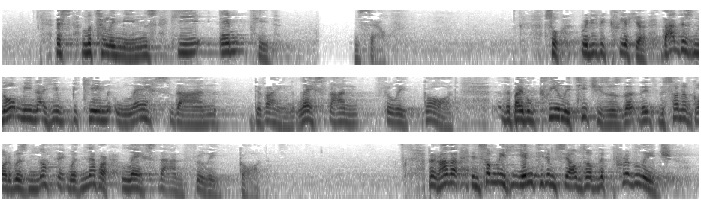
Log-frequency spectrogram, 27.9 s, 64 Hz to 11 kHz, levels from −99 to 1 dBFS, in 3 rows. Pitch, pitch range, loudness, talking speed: 165 Hz, 140-190 Hz, -22 LUFS, 125 wpm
